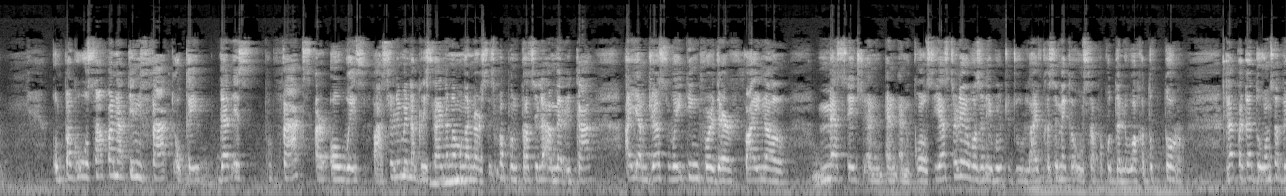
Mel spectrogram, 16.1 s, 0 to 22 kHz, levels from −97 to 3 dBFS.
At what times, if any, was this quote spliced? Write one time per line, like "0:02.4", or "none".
0:05.2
